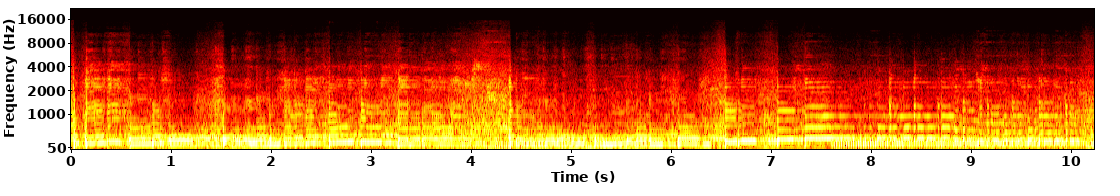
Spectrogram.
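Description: Live band music led by an electric bass guitar playing fast rising and falling runs over drums, with a few loud crashes. About three-quarters of the way through, the runs give way to longer held notes.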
